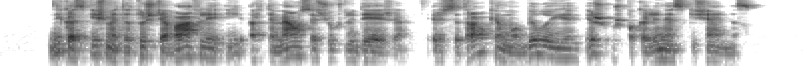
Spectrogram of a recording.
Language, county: Lithuanian, Telšiai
